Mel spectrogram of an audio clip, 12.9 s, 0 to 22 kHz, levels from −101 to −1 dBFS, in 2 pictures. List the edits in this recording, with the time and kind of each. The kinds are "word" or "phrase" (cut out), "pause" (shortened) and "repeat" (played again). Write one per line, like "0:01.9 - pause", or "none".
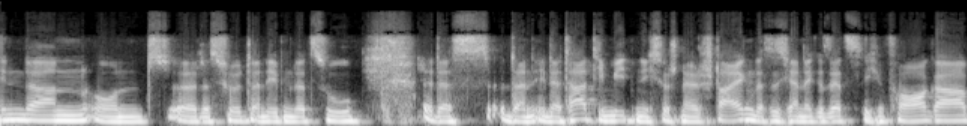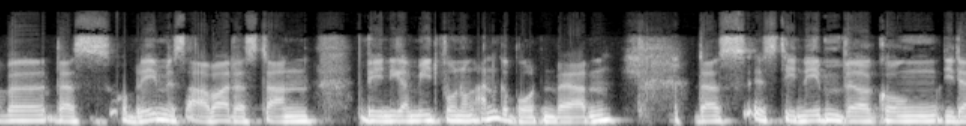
none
